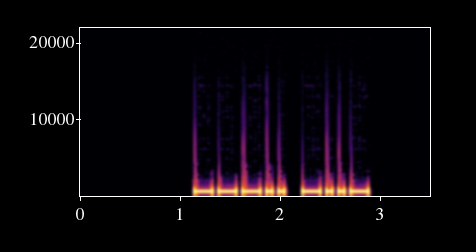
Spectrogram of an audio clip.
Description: Morse code, heard as a keyed tone, about 20 wpm, 700 Hz. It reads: 8X
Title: Two Letter-Number Combinations - 20wpm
